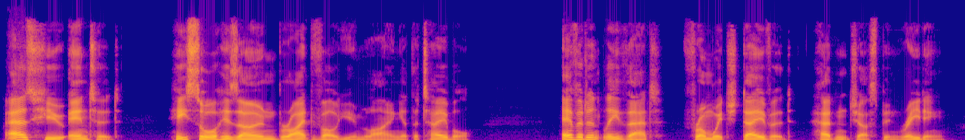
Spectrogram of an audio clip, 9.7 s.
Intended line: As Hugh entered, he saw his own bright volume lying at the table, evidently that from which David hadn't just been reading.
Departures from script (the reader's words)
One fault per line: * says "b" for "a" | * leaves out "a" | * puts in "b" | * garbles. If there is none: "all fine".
all fine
